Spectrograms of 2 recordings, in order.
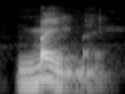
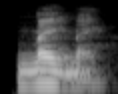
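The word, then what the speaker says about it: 妹妹: the younger sister and younger sisters pronounced Mamie Mamie so all these characters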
